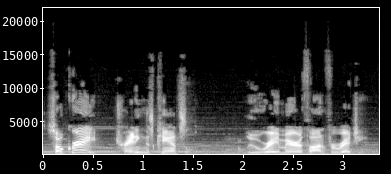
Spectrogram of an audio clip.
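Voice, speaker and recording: A man plays a lazy, wisecracking talking bird in an audio drama. His voice sits on the high side and swings up and down with flippant, jokey patter. Music plays clearly behind him. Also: sing-song, brisk, bright, forceful tone, heavily acted. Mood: breezy. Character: wisecracking flightless bird sidekick, lazy movie buff.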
